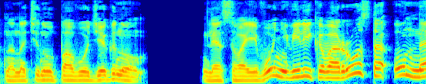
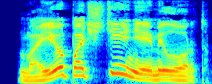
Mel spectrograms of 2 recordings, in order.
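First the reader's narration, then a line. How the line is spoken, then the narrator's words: Deep booming voice. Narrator (Russian): прогудел орк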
